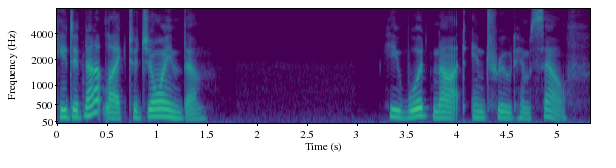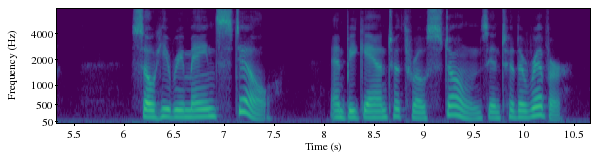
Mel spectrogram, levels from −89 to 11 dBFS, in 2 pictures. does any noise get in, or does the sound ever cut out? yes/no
no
